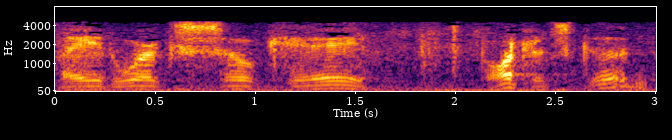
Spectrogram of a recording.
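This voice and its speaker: A man's voice: lowish voice, takes it slowly. An actor playing a matter-of-fact underworld expert, clipped in his appraisals, in a 1940s radio drama. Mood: appraising. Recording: tinny, noisy old radio broadcast recording.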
